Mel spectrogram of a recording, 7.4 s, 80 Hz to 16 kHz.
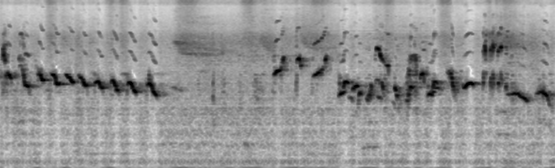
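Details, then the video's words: A contest-bound greater green leafbird, recorded 30 November 2022, sings rapid chattering whistle runs, pauses briefly, then resumes with mixed high twitters and a falling whistled phrase over low hum. "Suara Burung CUCAK Hijau"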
